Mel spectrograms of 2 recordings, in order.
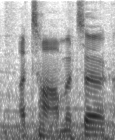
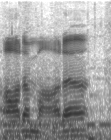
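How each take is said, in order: First: It has the usual English pronunciation. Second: It has a Japanese-style pronunciation. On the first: The speaker calls it right. "couldn't pronounce automata correctly" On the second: The speaker calls it wrong. "so they called it automata, which I fucking hate"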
